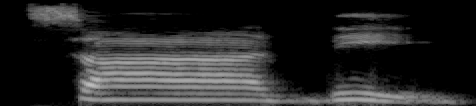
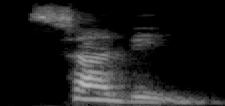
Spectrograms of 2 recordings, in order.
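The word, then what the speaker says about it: צדי: Tzadi. Tzadi. This is the tzadi. It's a TS. When you not, have a, yeah, it's not TZ, it's TS.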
